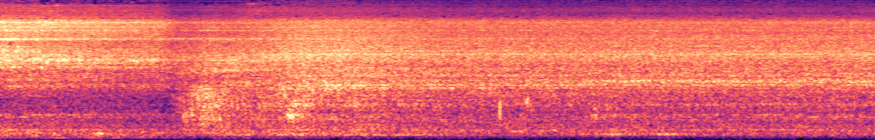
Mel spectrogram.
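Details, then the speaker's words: Wall-mounted suction unit running: steady airy hiss as the suction pulls the canister liner lid into place while a finger blocks the tubing end or white tap. "place a finger over the end of the tubing or if there's no tubing attached over the end of the white tap and you will see that the lid will use the suction to pull itself into place"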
